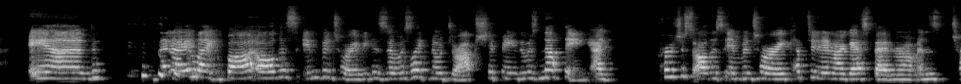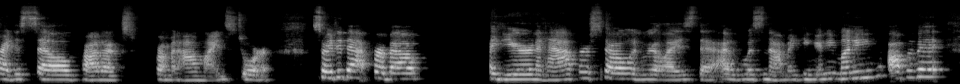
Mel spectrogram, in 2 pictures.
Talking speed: 195 wpm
